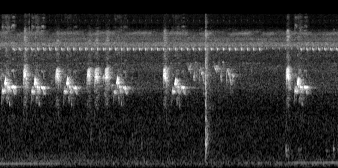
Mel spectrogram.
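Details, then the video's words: Sooty-headed bulbul heard during a bird-trapping session with a lure: a quick run of about a dozen bright, bubbly chirps over three seconds, a sharp click, then a few more scattered chirps above a faint low hum. "lagi mikat burung kutilang"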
